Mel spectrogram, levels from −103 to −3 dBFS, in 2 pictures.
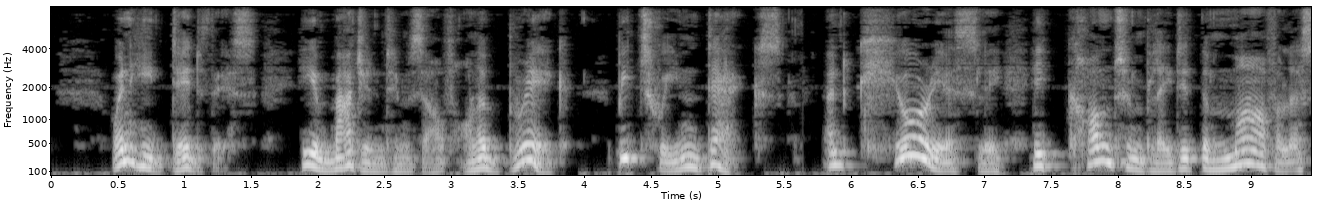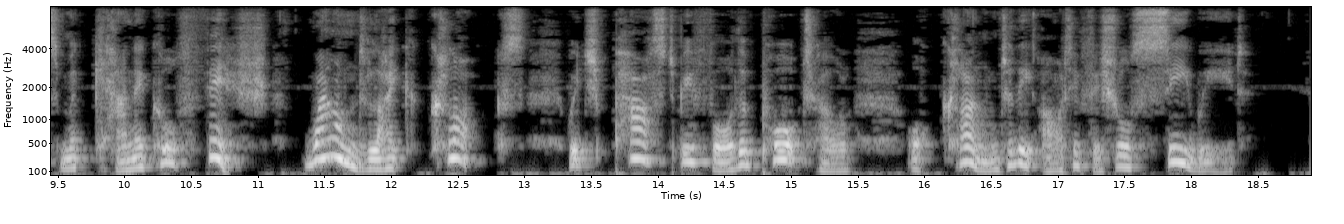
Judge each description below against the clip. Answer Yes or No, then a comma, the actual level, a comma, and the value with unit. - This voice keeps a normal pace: No, slow, 110 wpm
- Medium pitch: Yes, medium, 165 Hz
